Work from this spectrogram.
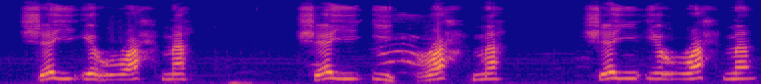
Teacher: No gunna is applied. You drop one of the kasra, which is your tanween, and read with only one. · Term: idgham bighairi gunna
